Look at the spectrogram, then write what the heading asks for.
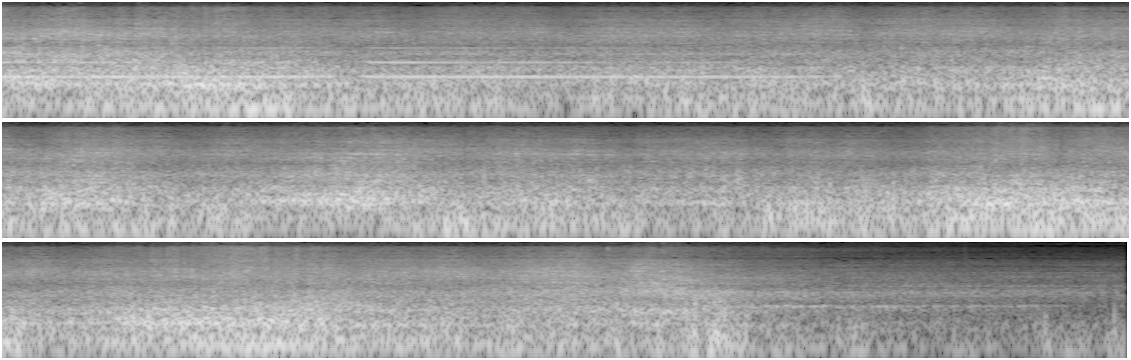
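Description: Express passenger train's coaches passing close at speed, their wheels clattering over the rail joints in a rhythmic clickety-clack that swells and ebbs. A train horn sounds a long blast, broken once, that stops about six seconds in. Near the end the clatter falls away to a much quieter background.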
